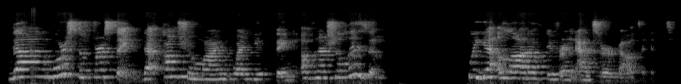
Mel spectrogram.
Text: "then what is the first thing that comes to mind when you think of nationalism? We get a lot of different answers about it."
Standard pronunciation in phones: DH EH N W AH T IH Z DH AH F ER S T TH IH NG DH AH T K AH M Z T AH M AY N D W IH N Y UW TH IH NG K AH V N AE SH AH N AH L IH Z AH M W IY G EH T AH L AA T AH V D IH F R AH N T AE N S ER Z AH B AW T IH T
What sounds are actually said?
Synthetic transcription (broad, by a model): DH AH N W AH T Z DH AH F ER S T TH IH NG DH AH T K AH M Z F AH M AY N D W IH N Y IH TH IH NG K AH V N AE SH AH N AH L IH Z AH M W IY G EH T AH L AA T AH V D IH F R AH N T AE N S ER AH B AW T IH T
